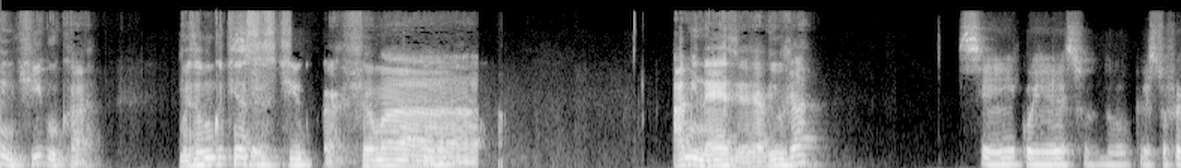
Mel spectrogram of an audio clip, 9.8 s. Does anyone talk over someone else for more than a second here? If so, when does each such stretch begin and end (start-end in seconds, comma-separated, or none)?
none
